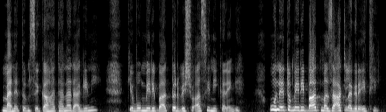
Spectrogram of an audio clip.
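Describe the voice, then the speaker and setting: Woman acting a high-voiced, meek daughter-in-law. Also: fairly quick, no echo, clean studio sound, close to an everyday voice. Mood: hurt, earnest. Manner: plaintive, earnest. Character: meek, wronged young daughter-in-law, pleading and long-suffering. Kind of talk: Hindi moral story voice acting.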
